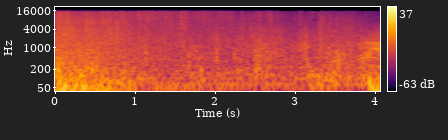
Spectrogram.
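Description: Water churns and splashes.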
